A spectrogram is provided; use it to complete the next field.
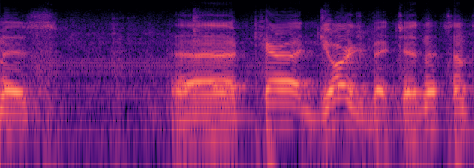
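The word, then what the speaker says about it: Karageorgevich: is your preference your last name is uh Cara georgevich isn't it some like that that's right very difficult to pronounce yes it is is that the way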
